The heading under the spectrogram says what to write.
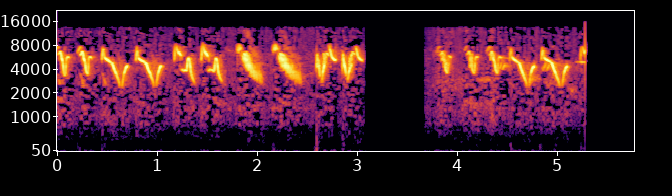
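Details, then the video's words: Indigo bird giving a rapid string of bright, high chirps that swoop downward, some in close pairs. A short pause splits two bursts, with a clean, quiet background. "burung indigo"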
